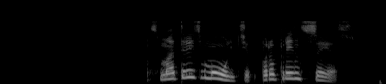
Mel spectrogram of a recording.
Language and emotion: Russian, neutral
